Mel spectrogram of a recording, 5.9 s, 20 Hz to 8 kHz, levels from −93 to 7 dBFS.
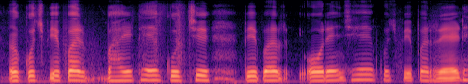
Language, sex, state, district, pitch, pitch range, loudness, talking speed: Hindi, male, Uttar Pradesh, Deoria, 160 Hz, 155-170 Hz, -21 LUFS, 135 wpm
